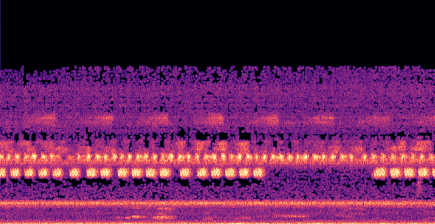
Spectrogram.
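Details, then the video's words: Crickets calling at night in a rural area: a bright high chirp pulsed about four times a second in bursts, over a steady continuous high trill from other insects and a low hum underneath. "Listening to Cricket Sound Natural meditation music"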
